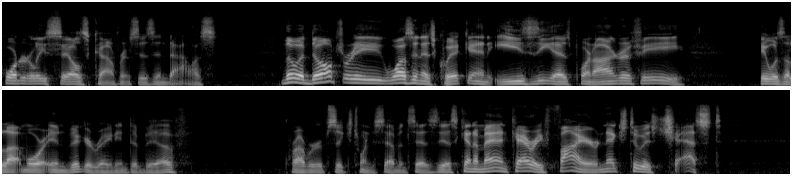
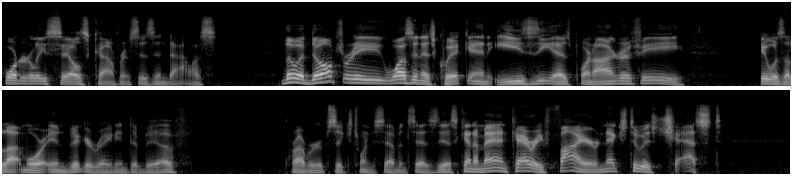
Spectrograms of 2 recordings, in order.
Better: neither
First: none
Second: none

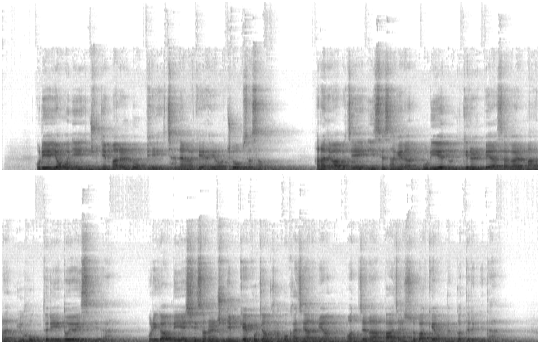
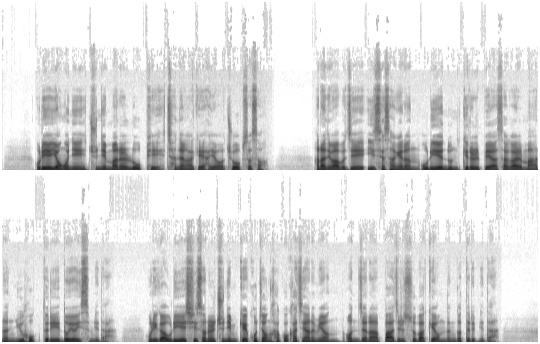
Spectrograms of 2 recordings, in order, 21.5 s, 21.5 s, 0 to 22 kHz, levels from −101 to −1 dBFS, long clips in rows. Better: second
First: room echo; noticeable; dies away in 1.8 s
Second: none

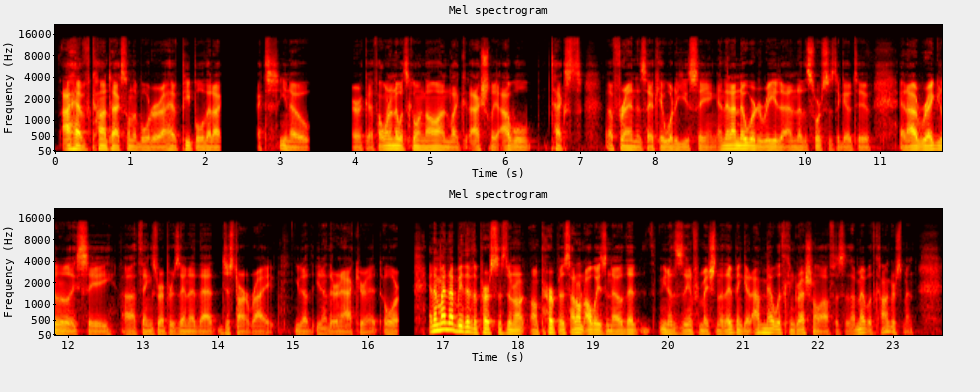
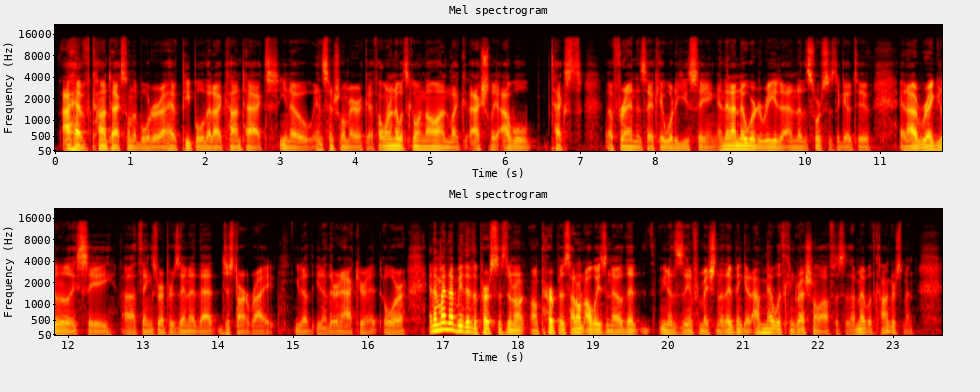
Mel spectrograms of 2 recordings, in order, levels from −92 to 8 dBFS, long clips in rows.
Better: second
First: audio cutting out; at 2 s, at 3.5 s for 0.5 s and at 16 s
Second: none

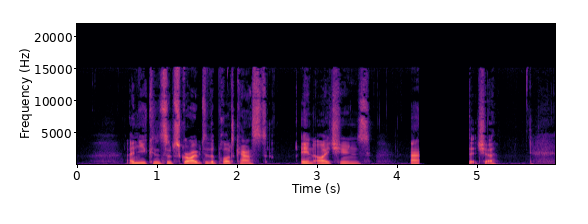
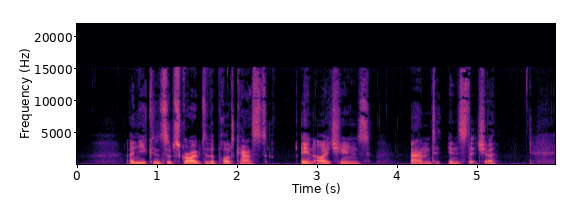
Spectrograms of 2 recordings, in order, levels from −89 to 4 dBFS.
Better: second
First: audio cutting out; at 4.5 s for 0.5 s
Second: none

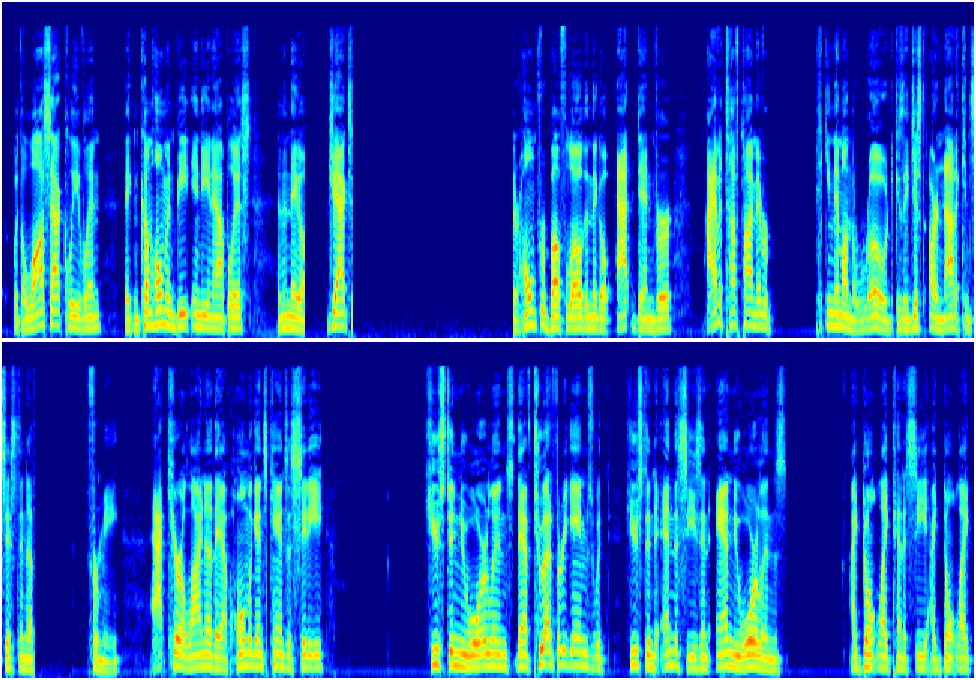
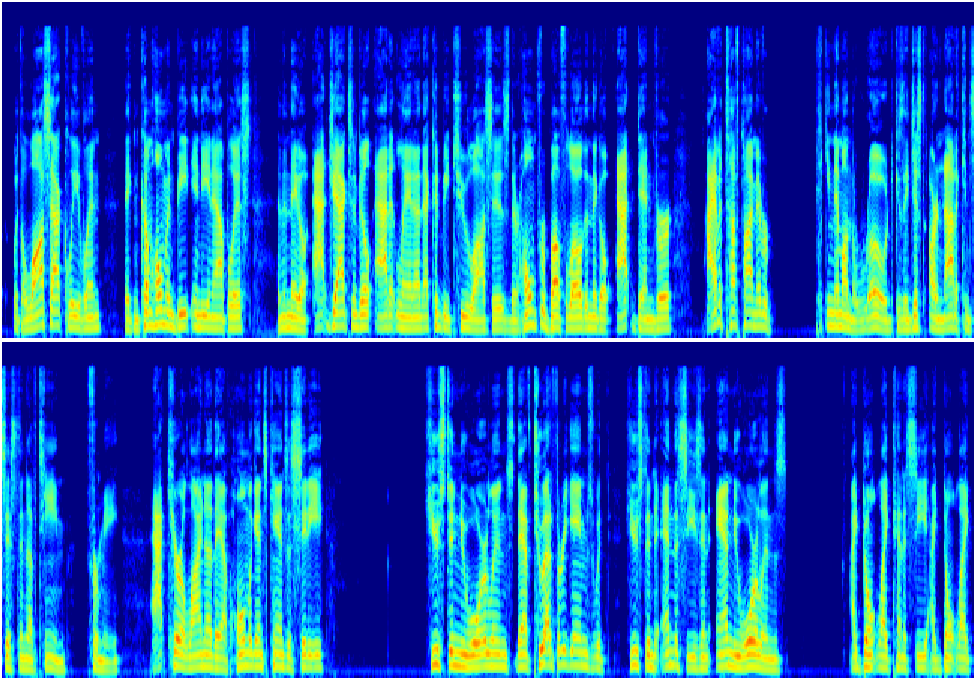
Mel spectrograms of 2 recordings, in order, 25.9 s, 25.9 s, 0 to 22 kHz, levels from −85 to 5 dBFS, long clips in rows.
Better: second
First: audio cutting out; at 4 s, at 4.5 s for 2 s and at 13 s for 0.5 s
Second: none

